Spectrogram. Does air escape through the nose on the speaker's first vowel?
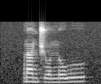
yes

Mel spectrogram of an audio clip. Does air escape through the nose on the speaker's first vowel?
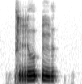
no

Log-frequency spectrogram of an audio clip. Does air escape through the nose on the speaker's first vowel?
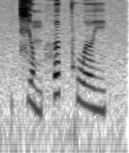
no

